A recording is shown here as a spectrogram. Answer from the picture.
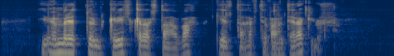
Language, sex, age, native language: Icelandic, male, 50-59, Icelandic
